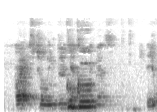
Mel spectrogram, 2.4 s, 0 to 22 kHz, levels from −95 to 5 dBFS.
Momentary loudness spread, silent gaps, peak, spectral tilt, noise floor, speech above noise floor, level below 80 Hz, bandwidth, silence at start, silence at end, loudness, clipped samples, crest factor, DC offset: 14 LU; none; -6 dBFS; -8.5 dB/octave; -50 dBFS; 30 dB; -64 dBFS; 10 kHz; 0.25 s; 0 s; -21 LUFS; under 0.1%; 16 dB; under 0.1%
